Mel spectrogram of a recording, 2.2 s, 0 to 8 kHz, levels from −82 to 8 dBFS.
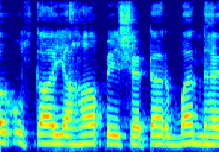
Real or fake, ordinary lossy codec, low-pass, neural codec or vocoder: fake; none; none; codec, 16 kHz, 16 kbps, FunCodec, trained on Chinese and English, 50 frames a second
